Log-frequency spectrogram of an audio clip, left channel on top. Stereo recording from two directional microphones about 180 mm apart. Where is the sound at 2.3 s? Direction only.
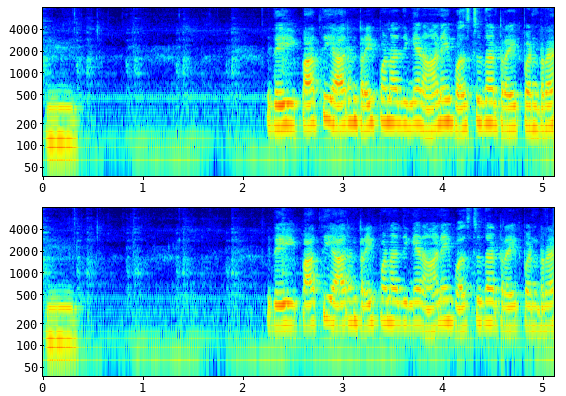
50° left (ahead or behind).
